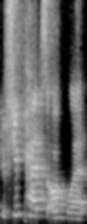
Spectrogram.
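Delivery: ordinary delivery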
